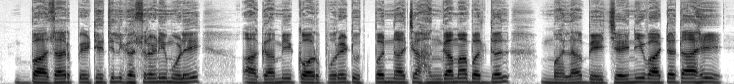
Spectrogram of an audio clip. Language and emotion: Marathi, fearful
